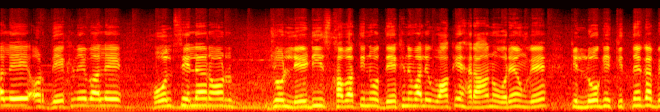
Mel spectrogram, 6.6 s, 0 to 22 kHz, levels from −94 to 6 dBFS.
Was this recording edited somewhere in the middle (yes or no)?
no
